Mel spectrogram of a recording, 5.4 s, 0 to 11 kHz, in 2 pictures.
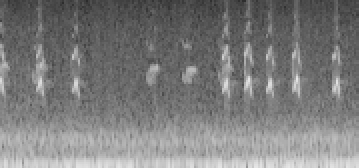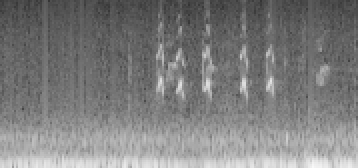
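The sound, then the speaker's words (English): A wild bird, number 305, perched at the top of a cedar at a campsite and responding to decoys, gives short, high, tooting calls in three quick bursts of four to six notes each, clear above a steady low rumble, with no talking. “Toops of the wild bird. responding to the decoys.”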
